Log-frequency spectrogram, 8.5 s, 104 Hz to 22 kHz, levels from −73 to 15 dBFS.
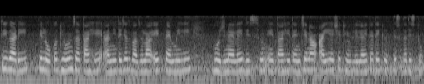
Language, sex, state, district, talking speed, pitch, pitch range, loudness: Marathi, female, Maharashtra, Washim, 195 wpm, 245 Hz, 235-255 Hz, -16 LUFS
